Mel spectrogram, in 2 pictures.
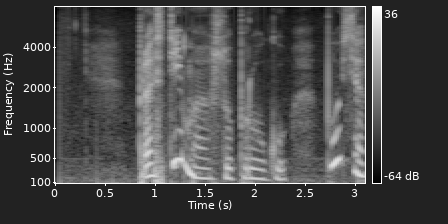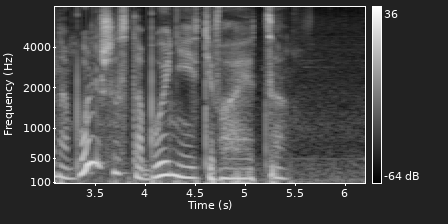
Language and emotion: Russian, positive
